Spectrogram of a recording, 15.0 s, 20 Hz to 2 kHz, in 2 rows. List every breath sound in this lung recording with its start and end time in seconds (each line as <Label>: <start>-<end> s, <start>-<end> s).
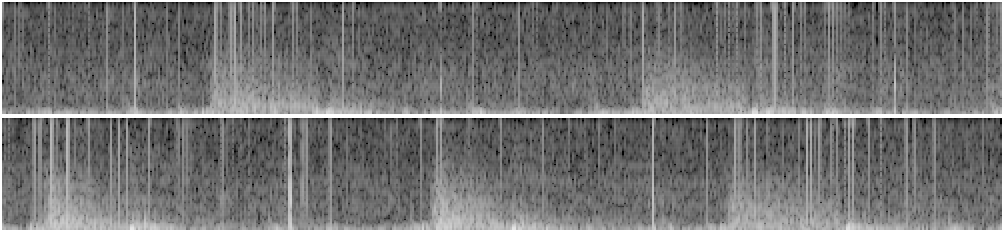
Inhalation: 1.50-3.00 s, 4.71-6.21 s, 7.67-9.07 s, 10.60-12.01 s, 12.99-14.22 s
